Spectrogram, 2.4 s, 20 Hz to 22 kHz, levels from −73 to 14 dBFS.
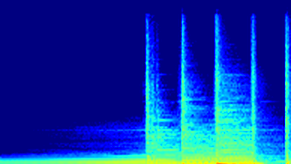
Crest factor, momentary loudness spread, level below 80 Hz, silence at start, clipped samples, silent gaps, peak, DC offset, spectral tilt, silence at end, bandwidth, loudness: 14 dB; 17 LU; -22 dBFS; 0 s; under 0.1%; none; -4 dBFS; under 0.1%; -5 dB/octave; 0 s; over 20 kHz; -18 LUFS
